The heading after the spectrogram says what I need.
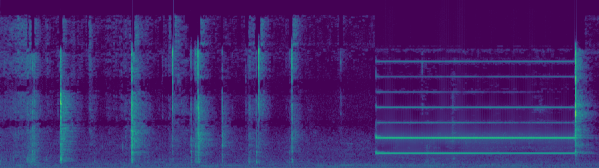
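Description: After a few clicks, one steady high beep lasts about two seconds and then stops; the UPS powered up normally.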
